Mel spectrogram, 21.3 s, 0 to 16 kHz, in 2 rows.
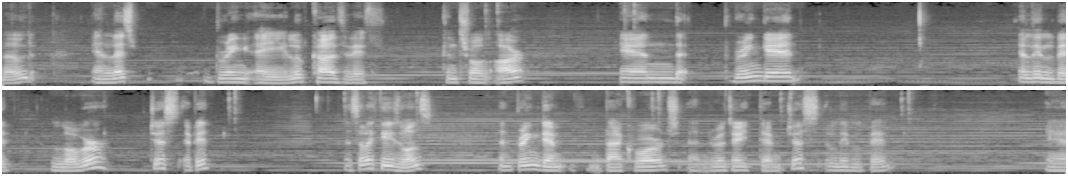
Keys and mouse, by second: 3.3 ctrl+r, 4.9 click, 10.5 g, 10.7 z, 13.0 click, 15.9 g, 17.2 click, 17.7 r, 18.5 click, 19.1 r, 19.7 click.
